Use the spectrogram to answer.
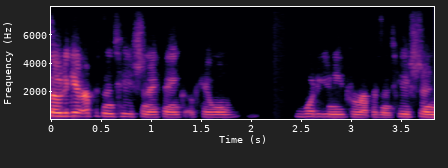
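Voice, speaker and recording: A woman at a medium pitch talking at a very fast pace. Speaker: comedian and educator. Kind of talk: webinar presentation. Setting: online webinar.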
